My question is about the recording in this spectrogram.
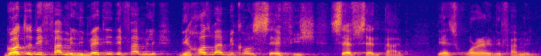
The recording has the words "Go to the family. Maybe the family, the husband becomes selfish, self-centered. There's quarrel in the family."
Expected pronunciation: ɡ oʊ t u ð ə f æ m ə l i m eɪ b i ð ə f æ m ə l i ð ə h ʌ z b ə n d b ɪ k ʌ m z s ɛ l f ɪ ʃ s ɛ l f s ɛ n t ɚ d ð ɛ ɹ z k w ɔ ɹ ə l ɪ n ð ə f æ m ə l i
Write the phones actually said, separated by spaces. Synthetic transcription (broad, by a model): ɡ oʊ t u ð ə f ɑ m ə l i m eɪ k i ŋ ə f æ m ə l i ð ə h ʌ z b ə n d b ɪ k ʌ m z s ɛ l f ɪ ʃ s ɛ l f s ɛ n t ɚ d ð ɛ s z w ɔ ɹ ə n ɪ n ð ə f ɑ m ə l i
